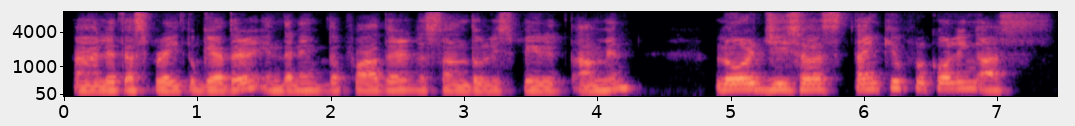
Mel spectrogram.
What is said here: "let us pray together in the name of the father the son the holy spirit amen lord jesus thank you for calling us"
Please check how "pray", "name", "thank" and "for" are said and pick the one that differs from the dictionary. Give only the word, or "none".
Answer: thank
